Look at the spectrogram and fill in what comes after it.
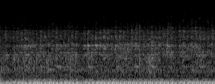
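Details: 1930 Ford Model A Phaeton four-cylinder with a 3-speed manual, spark advance lever all the way up: low, even idle putter with a steady beat, no misses or knocking; normal idle.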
